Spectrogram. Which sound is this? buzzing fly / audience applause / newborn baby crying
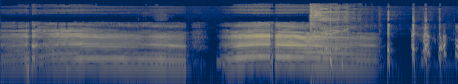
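newborn baby crying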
